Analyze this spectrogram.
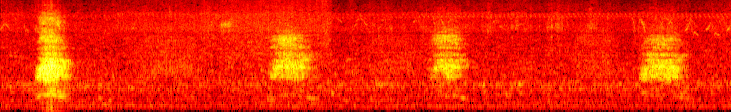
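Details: Grey heron (Ardea cinerea) calling for a mate, giving four rasping, hoarse croaks spaced about two seconds apart. The first croak is loudest, over a quiet hissing background.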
